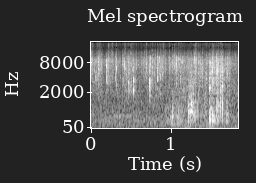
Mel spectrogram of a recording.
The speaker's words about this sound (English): It was the worst glacial outburst flood in Juneau's history. The team moved towards the mouth of the channel, weaving through small streams of water and dripping, house sized blocks of ice that were left behind by the flood.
